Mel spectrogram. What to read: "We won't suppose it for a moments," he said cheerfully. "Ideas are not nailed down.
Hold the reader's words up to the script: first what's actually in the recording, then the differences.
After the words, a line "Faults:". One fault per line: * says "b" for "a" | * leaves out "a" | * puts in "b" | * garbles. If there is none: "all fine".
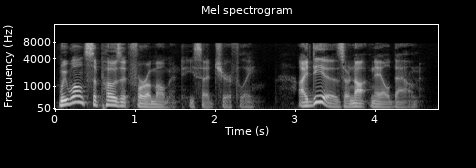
"We won't suppose it for a moment," he said cheerfully. "Ideas are not nailed down.
Faults:
* says "moment" for "moments"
